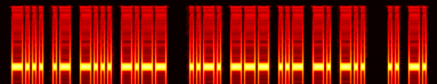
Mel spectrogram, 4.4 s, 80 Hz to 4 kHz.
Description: Morse code, heard as a keyed tone, about 36 wpm, 550 Hz. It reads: BABY FOUND IN
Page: News Headlines in Morse Code at 35 WPM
